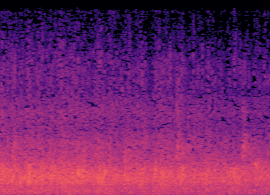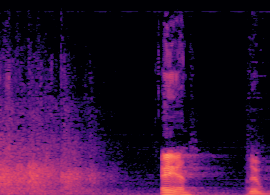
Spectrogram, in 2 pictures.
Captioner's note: applause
